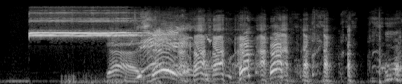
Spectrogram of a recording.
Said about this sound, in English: I heard that. The last part of that whistle was aggressive. Almost took me out over here.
